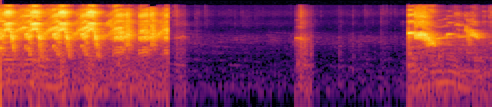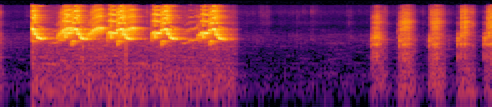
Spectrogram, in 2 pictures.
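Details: Nias hill myna calling loudly despite hot weather, giving harsh chattering phrases in bursts with brief pauses, rich in metallic squawks and whistles; later short clicks.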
